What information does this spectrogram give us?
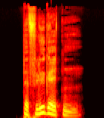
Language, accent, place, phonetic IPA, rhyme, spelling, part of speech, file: German, Germany, Berlin, [bəˈflyːɡl̩tn̩], -yːɡl̩tn̩, beflügelten, adjective / verb, De-beflügelten.ogg
- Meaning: inflection of beflügeln: 1. first/third-person plural preterite 2. first/third-person plural subjunctive II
